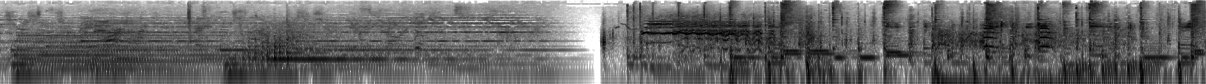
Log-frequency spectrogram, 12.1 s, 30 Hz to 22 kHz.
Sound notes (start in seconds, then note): 0.1 dramatic music plays; 6.4 horse neighs; 9.4 goose quacks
